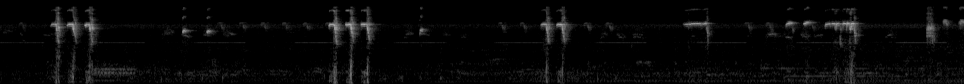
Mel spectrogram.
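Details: Blue-crowned hanging parrot used as a lure bird, calling intensely in April 2021: short, very high, sharp chirps given in quick clusters of two to four, spaced a couple of seconds apart over a quiet background.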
